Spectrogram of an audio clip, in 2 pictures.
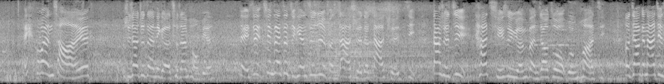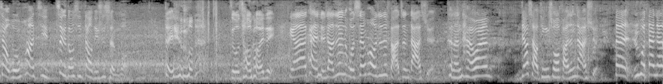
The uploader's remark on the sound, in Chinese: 東京特派員帶你去「法政大学祭」。今天找來東京特派員帶大家親臨大學祭的現場。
